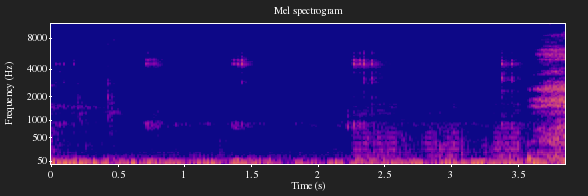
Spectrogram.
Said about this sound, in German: Du machst lustige Geräusche. Ja, aber ich habe eine andere Maus dran, die ist nicht mehr so laut wie die alte.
